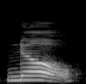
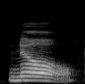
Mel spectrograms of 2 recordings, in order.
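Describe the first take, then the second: The two takes are said the same way.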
